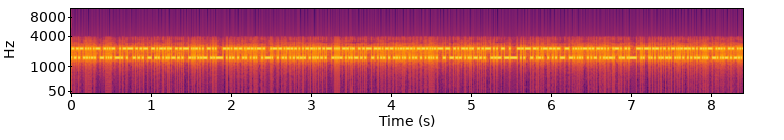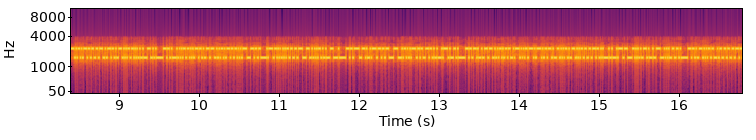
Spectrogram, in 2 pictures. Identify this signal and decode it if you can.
RTTY, about 75 baud. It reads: INFORMATION BITS, AN EVEN PARITY BIT AND A STOP BIT. THE MODEL 37 WAS PRODUCED IN ASR, KSR AND RO VERSIONS. THE MODEL 37 HANDLES USASI X3.4-1968 ASCII
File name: fsk850-75B / teletype-corp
